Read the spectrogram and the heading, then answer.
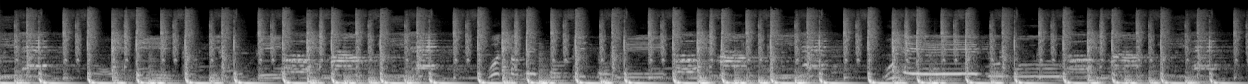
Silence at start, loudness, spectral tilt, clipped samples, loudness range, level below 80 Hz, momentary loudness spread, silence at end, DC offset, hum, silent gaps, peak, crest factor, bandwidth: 0 s; -14 LUFS; -5 dB/octave; under 0.1%; 1 LU; -14 dBFS; 4 LU; 0 s; under 0.1%; none; none; 0 dBFS; 12 dB; 14.5 kHz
